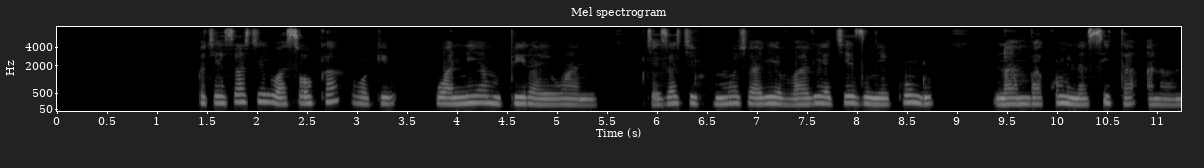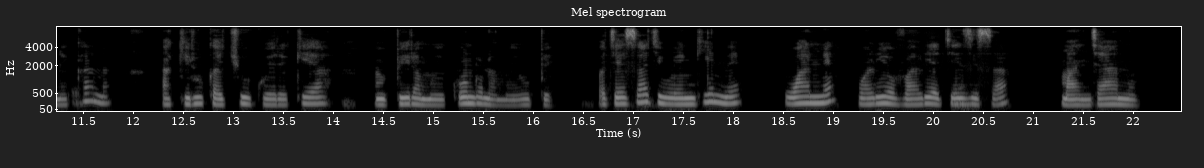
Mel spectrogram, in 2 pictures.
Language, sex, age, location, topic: Swahili, female, 36-49, Kisumu, government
